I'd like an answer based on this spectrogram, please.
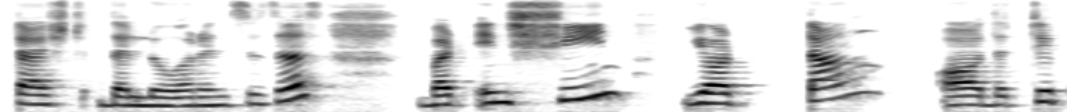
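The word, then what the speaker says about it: شين: roof of the mouth but your tongue in the middle should be raised a little bit Sheen this is how we pronounce letter Sheen and it is a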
